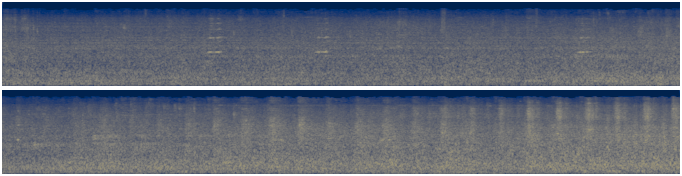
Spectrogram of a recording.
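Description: Autorack freight cars rolling past on steel rails: a steady rumble of wheels with a few short high squeaks. In the second half it turns into a fast, regular clickety-clack that grows louder.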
